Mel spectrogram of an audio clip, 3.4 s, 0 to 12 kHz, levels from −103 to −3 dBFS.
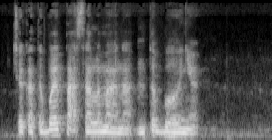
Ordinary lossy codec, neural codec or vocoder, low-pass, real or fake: Opus, 32 kbps; none; 10.8 kHz; real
